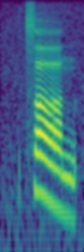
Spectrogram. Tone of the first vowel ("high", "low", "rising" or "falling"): falling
